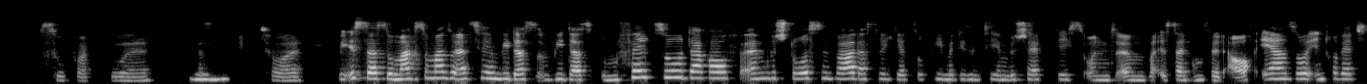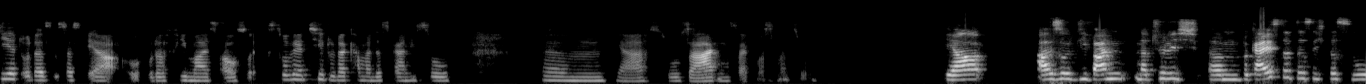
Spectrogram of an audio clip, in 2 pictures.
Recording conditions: video call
